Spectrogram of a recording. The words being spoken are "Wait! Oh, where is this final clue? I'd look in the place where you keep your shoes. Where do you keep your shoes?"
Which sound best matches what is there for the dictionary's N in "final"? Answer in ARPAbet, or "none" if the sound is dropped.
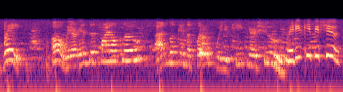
none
